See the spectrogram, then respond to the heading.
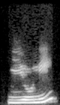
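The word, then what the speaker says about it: Juni: আবার আমি উচ্চারণ করে দেই, জানুয়ার, ফেব্রুয়ার, মার্চ, এপ্রিল, মাই, ইউনি, ইউলি, August, September, October, November, December.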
